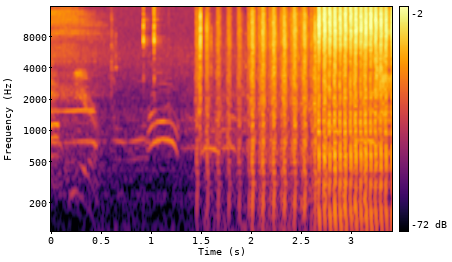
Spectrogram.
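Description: Machine gun fire in the World War II tactics game Burden of Command, rapid rhythmic bursts that build into a loud, sustained rattle, following faint whistling game effects.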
